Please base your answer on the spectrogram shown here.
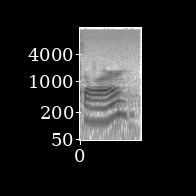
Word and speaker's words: Tsar: we're going to put Tsar, and I'm going to go ahead and put a box around that. And it's spelled kind of funny. You don't say the C.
